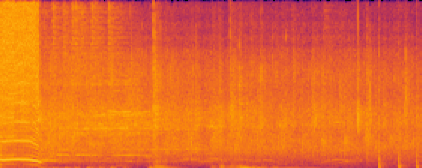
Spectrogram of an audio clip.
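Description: A church congregation bursts into applause and cheering during a sermon, with a dense wash of clapping and scattered shouts and whoops. A few sharp claps stand out at the close.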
